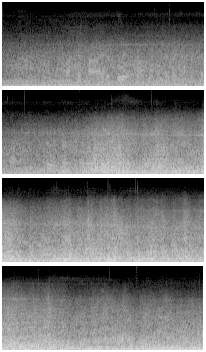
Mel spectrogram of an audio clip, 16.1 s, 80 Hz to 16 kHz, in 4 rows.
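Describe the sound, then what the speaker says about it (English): JetBlue Airbus A321 airliner taking off at LAX, bound for Newark, with a rising engine roar that builds sharply about a third of the way in and then stays loud. Wind buffets the microphone, and voices can be heard talking. "Up first, JetBlue Airways Flight 1874 heading to Newark in an A321."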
